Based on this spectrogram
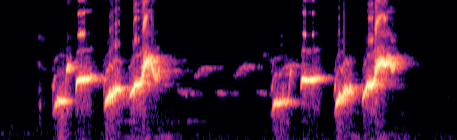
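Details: Medan-type white-rumped shama from Indonesia, an energetic singer whose song is used to provoke other birds into singing: two matching bursts of loud, mellow whistled notes sweeping upward, with soft fainter whistles between them.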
